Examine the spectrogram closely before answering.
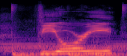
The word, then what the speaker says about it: Vuori: So Fiore, it's spelled V-U-O-R-I.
